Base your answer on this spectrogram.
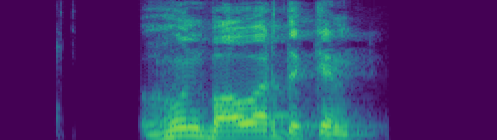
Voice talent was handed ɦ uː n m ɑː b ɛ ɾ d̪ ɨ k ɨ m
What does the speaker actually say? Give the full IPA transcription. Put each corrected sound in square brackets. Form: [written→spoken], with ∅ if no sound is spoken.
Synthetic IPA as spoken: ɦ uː n [m→b] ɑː [b→w] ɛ ɾ d̪ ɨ k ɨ [m→n]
